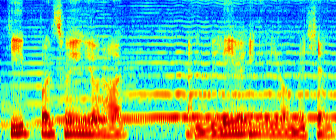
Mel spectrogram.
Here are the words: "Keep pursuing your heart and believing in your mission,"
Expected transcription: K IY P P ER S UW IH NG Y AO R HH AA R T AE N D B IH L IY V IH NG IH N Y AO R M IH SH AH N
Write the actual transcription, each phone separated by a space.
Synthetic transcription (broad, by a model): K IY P P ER S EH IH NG Y AO R HH AA R T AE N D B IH N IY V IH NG IH N Y AO R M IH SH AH N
